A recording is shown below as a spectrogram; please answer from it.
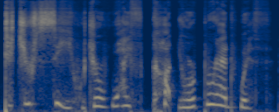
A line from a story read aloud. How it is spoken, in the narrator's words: asked in a low whisper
